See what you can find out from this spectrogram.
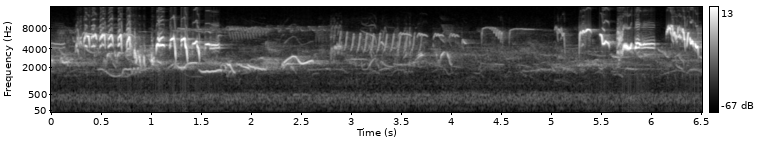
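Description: A European robin perched fairly high in an oak tree sings alone, a stream of high, thin, musical warbles and trills that keep changing, briefly quieter in the middle before bright phrases return.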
